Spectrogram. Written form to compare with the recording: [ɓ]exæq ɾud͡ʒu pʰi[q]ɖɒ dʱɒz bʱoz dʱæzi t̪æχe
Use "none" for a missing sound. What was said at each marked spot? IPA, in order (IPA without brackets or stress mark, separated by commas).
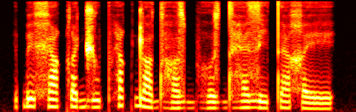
ɓ, q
